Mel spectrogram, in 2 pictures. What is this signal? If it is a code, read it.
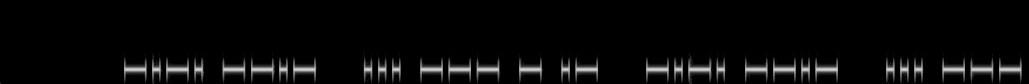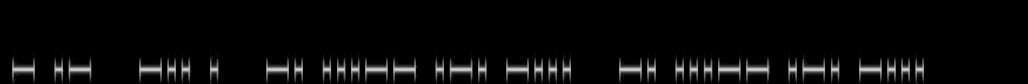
Morse code, heard as a keyed tone, about 17 wpm, 700 Hz. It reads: CQ SOTA CQ SOTA DE N3RB N3RB
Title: SOTA QSO Practice 17wpm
